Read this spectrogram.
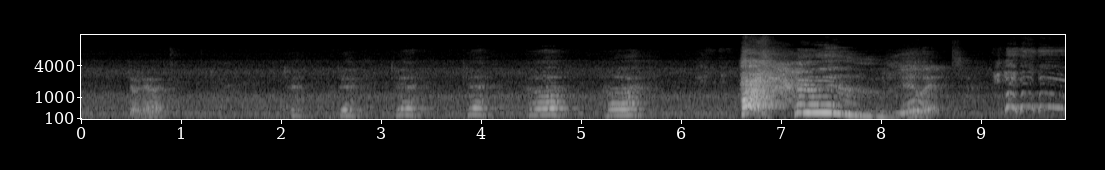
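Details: Adult man in a severe sneezing fit, four sneezes in under two minutes: a sneeze.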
